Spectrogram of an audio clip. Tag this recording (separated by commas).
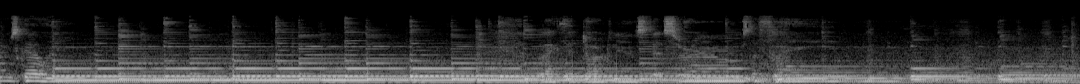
Music, Male singing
